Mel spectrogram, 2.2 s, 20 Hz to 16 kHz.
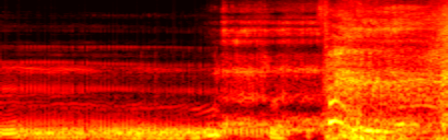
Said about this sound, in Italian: Vediamo, facciamo una gara? Sì, dai. Vediamo chi è che riesce a tenere il mm, più a lungo. Dai, 3, 2, 1, via. Mm.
